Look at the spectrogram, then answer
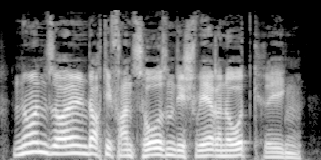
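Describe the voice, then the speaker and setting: On a very clean recording with a silent background, a dry, close sound with no echo carries lively intonation. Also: man. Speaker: podcaster. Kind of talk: reading aloud.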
